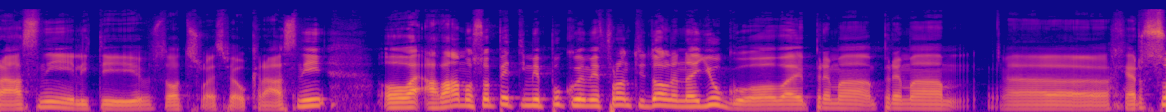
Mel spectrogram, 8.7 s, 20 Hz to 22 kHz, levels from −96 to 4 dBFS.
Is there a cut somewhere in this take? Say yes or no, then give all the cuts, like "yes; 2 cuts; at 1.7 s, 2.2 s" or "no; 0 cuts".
no; 0 cuts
